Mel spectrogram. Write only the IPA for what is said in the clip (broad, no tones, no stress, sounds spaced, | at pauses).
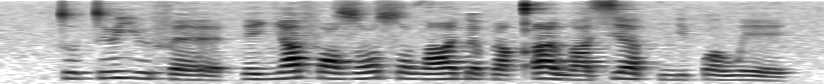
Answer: t u t ʉ j ʉ f ɛ | e ʎ a f ɔ zˤ u sˤ u ðˤ e ɗ ɜ p ɛ qʼ ɛ w a sʲ a t nʲ ʉ ɓ ɔ w e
